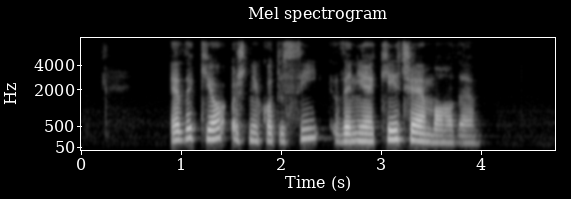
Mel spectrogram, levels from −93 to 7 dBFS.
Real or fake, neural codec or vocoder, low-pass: fake; vocoder, 22.05 kHz, 80 mel bands, WaveNeXt; 7.2 kHz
